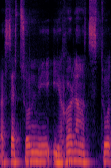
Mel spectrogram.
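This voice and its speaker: Very deep, low pitch from a woman, dark and mellow in tone. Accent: Quebec. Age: 60s. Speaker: astrology YouTuber. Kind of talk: casual monologue to camera. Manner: hesitant, many fillers.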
